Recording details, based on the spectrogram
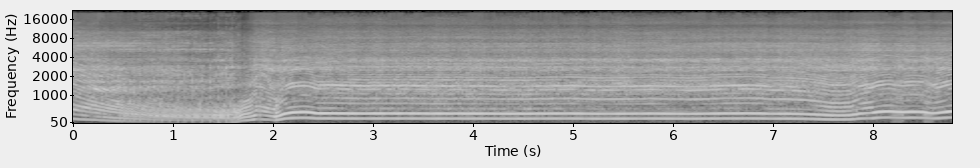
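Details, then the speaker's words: New Husqvarna 564XP fuel-injected 60cc chainsaw clearing trees: high-revving note dips under load then swells and sags in waves while cutting; surging, cause not determined. "I hear it sort of like pulsing or something."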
